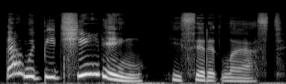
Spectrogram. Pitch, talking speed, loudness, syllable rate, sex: 250 Hz, 165 wpm, -15 LUFS, 3.7 syllables/s, female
